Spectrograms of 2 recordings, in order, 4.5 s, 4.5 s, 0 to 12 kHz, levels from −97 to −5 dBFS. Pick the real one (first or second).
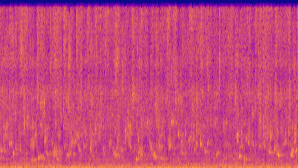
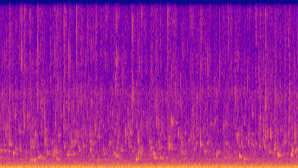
second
